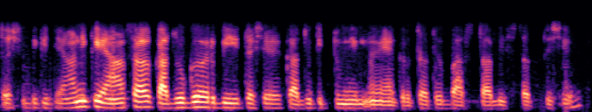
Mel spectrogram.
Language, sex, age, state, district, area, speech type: Goan Konkani, male, 60+, Goa, Canacona, rural, conversation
